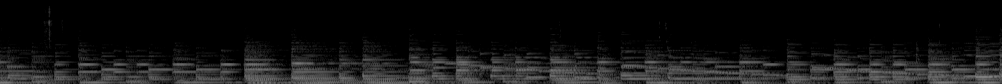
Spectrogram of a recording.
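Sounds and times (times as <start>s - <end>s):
wrapper crinkling: 0.0s - 0.7s.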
